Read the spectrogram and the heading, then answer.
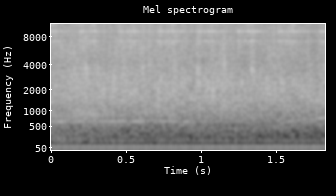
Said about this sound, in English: Come on, clap your hands and give praise to the Lord.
